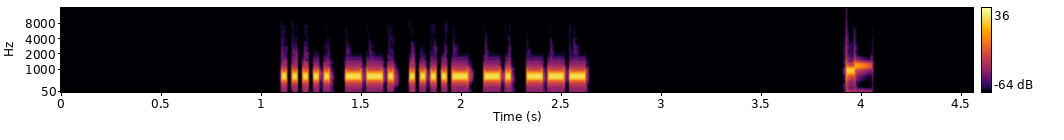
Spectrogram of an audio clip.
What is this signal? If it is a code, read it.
Morse code, heard as a keyed tone, about 44 wpm, 700 Hz. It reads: 5G4NO
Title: Code Groups - 5 Letter:Numbers - 45wpm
